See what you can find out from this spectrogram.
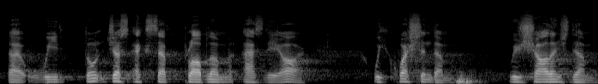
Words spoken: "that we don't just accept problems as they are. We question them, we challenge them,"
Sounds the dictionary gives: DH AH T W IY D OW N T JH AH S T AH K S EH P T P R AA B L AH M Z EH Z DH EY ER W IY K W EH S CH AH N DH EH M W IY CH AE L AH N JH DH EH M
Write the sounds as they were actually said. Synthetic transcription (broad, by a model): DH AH T W IY D OW N T JH AH S T AH K S EH P T P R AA B L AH M EH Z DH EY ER W IY K W EH S CH AH N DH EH M W IY CH AE L AH N JH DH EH M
